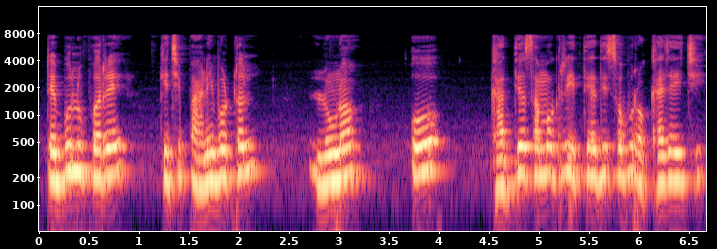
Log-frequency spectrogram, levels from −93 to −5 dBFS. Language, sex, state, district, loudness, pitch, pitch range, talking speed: Odia, male, Odisha, Khordha, -14 LUFS, 215 Hz, 190-225 Hz, 110 wpm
